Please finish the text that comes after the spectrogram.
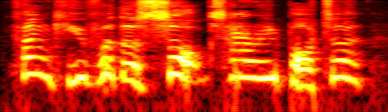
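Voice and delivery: high miserable Dobby voice; miserable call. A narrator's reading. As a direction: call after them, forlorn. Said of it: "Dobby called miserably".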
